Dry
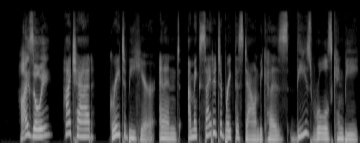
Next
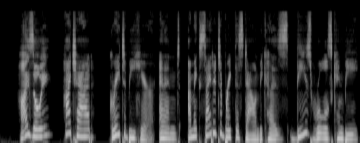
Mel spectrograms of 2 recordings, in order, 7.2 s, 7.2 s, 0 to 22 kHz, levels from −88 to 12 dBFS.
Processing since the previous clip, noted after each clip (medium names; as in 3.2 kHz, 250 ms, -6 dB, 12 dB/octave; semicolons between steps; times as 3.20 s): comb 0.9 ms, depth 94%; reverb removal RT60 1 s; trim +4 dB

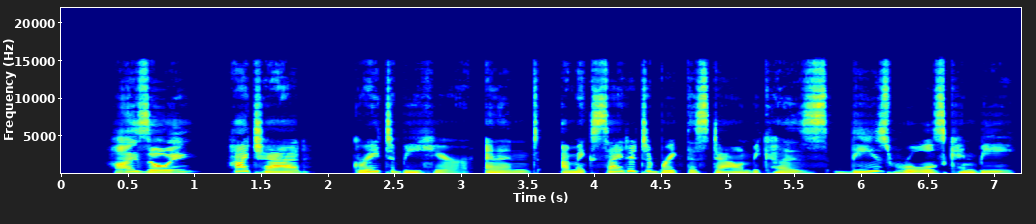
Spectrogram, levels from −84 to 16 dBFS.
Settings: high-pass 580 Hz 6 dB/octave; level rider gain up to 7 dB; trim -3.5 dB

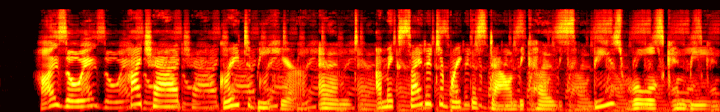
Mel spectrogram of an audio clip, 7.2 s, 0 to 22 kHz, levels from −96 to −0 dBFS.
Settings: peak limiter -14 dBFS, peak gain reduction 8 dB; high-pass 630 Hz 6 dB/octave; frequency-shifting echo 385 ms, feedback 58%, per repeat -38 Hz, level -15 dB; trim +8 dB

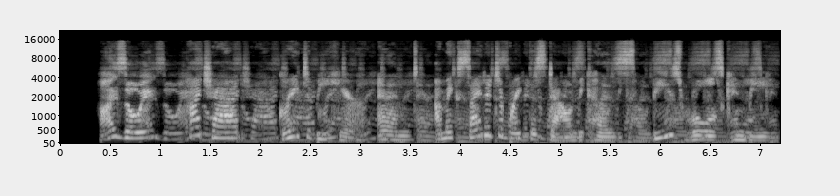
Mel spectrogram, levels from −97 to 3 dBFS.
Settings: expander -31 dBFS; three-phase chorus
